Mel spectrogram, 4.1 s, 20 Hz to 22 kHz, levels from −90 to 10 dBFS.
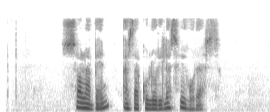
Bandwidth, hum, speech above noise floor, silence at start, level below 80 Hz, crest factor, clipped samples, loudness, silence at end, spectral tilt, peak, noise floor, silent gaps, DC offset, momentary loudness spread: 11.5 kHz; none; 42 dB; 0.95 s; -68 dBFS; 20 dB; under 0.1%; -27 LUFS; 0.8 s; -5 dB/octave; -10 dBFS; -69 dBFS; none; under 0.1%; 12 LU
